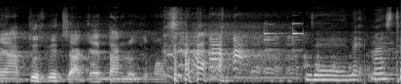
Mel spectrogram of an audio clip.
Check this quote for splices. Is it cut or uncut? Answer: cut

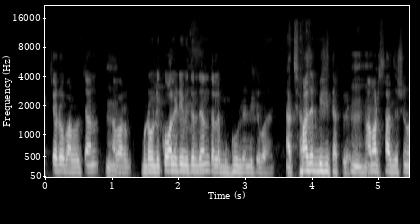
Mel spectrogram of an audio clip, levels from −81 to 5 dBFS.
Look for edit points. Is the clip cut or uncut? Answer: uncut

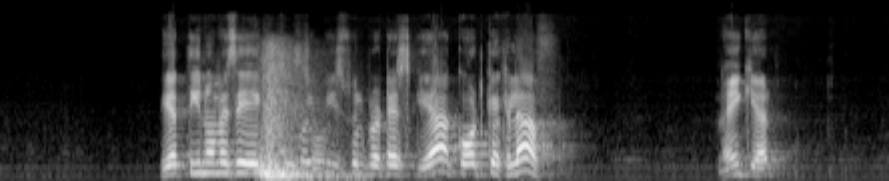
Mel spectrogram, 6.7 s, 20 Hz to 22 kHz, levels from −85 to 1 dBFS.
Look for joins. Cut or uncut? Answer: cut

